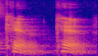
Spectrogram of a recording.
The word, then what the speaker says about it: can: When it's an auxiliary verb, we pronounce it as kin, unstressed, because the main verb is what you hear, play.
